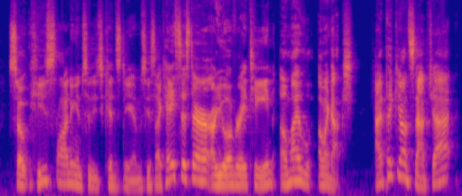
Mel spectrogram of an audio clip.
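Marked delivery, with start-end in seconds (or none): 2.4-6.7 put-on exaggerated, flamboyant camp voice. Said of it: "but that is his voice".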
